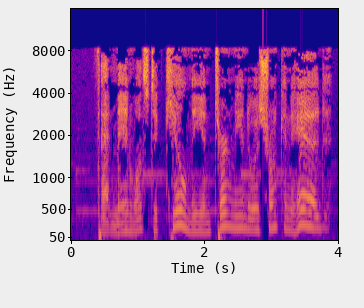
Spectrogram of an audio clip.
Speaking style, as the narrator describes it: he moaned

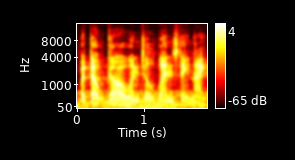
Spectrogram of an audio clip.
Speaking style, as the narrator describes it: he said

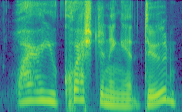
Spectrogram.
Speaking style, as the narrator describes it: Connor pleaded

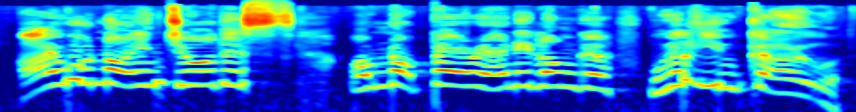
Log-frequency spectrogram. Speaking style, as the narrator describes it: she fell into a rage, and her hair flew wildly about her head, and she cried

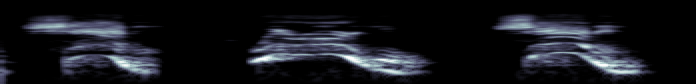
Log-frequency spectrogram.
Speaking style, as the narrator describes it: he shouted over and over

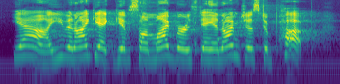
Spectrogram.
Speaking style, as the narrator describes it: Shushu barked

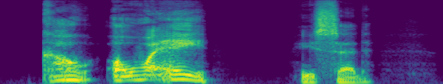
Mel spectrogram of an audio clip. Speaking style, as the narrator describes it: the words a whisper

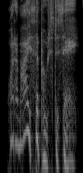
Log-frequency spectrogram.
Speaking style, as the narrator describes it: Susan whispered

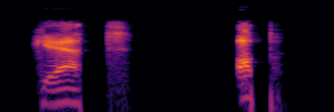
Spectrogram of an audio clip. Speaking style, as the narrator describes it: He growled once again

